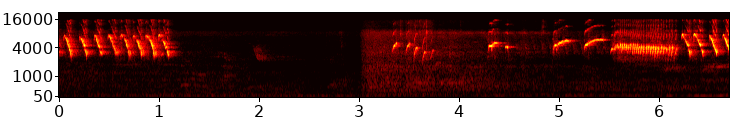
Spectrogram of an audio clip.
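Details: Canary song used for training young canaries: a burst of fast high trilled notes, a pause, then scattered whistles, a buzzy rolling phrase and a short quick trill over light background noise.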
